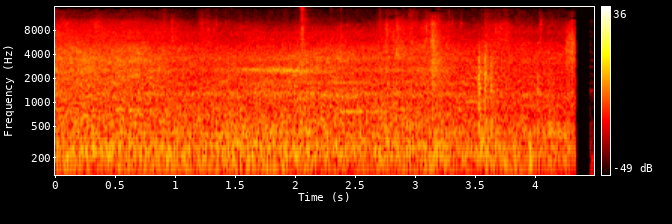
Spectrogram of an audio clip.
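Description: A steady rushing mechanical roar, even throughout, with a few light knocks on top.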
